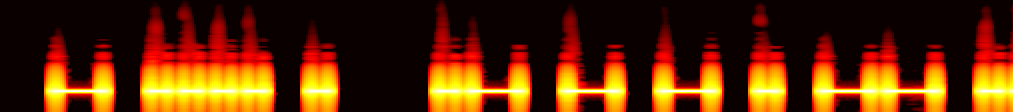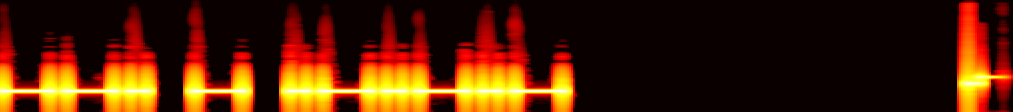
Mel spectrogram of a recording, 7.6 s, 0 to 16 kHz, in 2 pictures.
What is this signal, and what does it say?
Morse code, heard as a keyed tone, about 20 wpm, 700 Hz. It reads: THE ATTEMPT.
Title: Sentences from Top 1000 Words 20wpm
